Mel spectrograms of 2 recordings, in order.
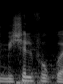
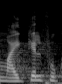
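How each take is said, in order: First: The first name is said the French way, Michel. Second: The first name is said like English Michael. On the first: The speaker calls it right. "ते त्याचं उच्चारण जे ते मिशेल फुको आहे" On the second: The speaker calls it wrong. "त्यांनी त्याला मायकेल फुको असं म्हटलं"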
